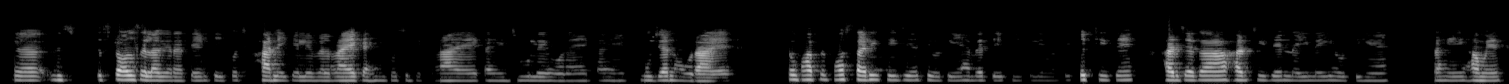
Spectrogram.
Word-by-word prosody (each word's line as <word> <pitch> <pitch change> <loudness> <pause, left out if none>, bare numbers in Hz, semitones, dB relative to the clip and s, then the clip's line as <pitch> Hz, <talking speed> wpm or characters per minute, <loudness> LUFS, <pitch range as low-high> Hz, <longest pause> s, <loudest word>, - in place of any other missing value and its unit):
अ, 190 -1 -2 0.2
इस 200 0 -8 0.3
स्टॉल्स 210 0 +5
लगे 185 -2 +2
रहते 175 0 -10
हैं 180 +1 -11
कि 185 -1 -14
कुछ 195 0 -19
खाने 190 -1 +2
के 185 -1 -16
लिए 180 0 -9
मिल 175 0 -10
रहा 180 0 +1
है, 180 - +6
कहीं 180 0 -9
कुछ 185 +1 -24
बिक 175 -2 -26 0.2
रहा 170 0 0
है, 170 0 -8
कहीं 170 0 -16
झूले 180 0 -13
हो 170 -1 -14
रहे 165 0 -18
हैं, 170 0 -19
कहीं 175 -1 -20 0.2
पूजन 190 0 -3
हो 175 -2 -13
रहा 160 -1 +6
है। 160 +1 -2 0.6
तो 220 - +2
वहाँ 215 0 +4
पे 225 - -6
बहुत 220 +1 0
सारी 220 0 +4
चीज़ें 205 -1 -8
ऐसी 200 0 -11
होती 180 0 -16
हैं 195 - -12
हमें 190 0 -10
देखने 180 -1 -20
के 185 +1 -39
लिए 180 -1 -31
मिलती 175 +2 -34
हैं। - - -42
कुछ 215 0 +2
चीज़ें 205 0 -7 0.4
हर 195 0 +8
जगह 200 +1 +4
हर 200 0 +7
चीज़ें 195 -1 -10
नई-नई 185 +1 -16
होती 175 -1 -20
हैं, 170 0 -17 0.5
कहीं 185 0 -10
हमें 180 -1 0
185 Hz, 220 wpm, -24 LUFS, 175-200 Hz, 0.6 s, हर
